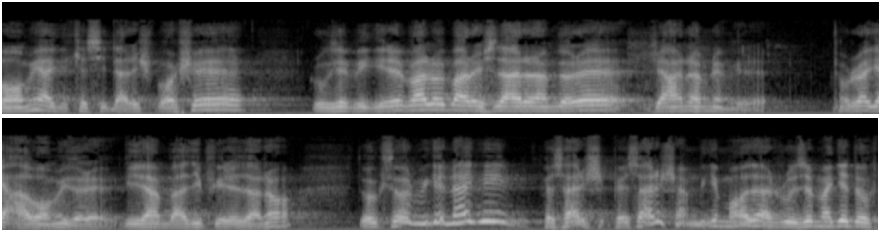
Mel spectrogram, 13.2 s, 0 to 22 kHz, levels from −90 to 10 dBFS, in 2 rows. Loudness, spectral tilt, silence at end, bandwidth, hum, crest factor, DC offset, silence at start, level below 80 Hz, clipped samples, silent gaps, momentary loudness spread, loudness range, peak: -24 LUFS; -5.5 dB/octave; 0 s; 11.5 kHz; none; 16 dB; 0.1%; 0 s; -52 dBFS; under 0.1%; none; 11 LU; 4 LU; -8 dBFS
